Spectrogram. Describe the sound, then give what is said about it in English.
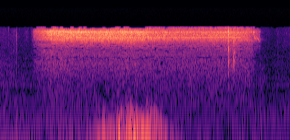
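Someone blows into a breathalyzer: a steady, high-pitched hissing tone holds for about three and a half seconds, with a soft, low breathy rush swelling briefly in the middle. No one speaks. “When it says blow, then blow into there.”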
